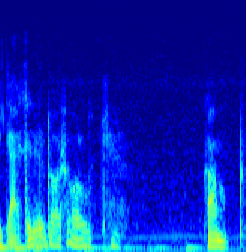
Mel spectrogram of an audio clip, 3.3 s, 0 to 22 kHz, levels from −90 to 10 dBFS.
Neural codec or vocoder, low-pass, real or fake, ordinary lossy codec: none; none; real; none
